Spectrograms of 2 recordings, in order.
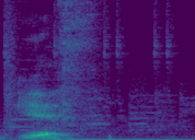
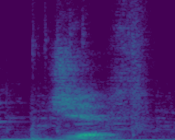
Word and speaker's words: GIF: honestly i pronounce it gif while a lot of other people pronounce it jif this has been explained many times where even the creator of the word pronounces it jif but many studies in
